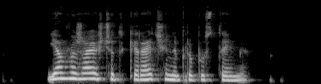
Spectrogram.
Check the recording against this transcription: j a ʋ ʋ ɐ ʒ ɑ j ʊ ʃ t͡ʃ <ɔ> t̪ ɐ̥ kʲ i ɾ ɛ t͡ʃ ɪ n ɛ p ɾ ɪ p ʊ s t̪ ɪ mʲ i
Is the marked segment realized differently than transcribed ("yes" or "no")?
no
